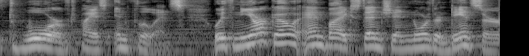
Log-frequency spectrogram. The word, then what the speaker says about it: Nearco: With Nearco and by extension Northern Dancer Oh, that's how you pronounce that. I thought it was Nearco.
